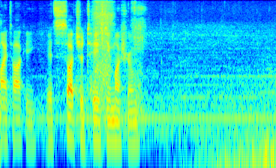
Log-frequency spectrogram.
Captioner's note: sniffing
